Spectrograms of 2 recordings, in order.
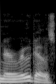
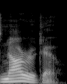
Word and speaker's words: Naruto: It's only 3 syllables. See, it's 3 syllables. More than 2, less than 4, and an odd number at that.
